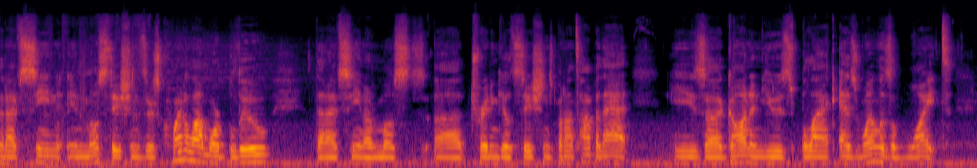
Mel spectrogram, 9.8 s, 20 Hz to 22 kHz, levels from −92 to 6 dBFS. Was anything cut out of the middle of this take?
no; 0 cuts

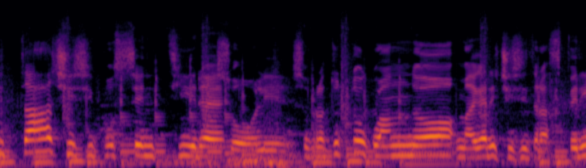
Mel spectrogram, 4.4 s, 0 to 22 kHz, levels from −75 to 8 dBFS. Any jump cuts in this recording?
yes; 2 cuts; at 1.7 s, 3.4 s

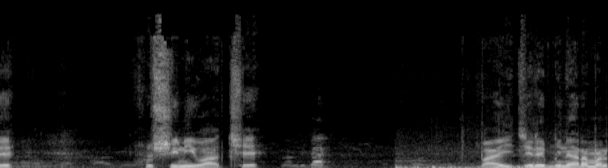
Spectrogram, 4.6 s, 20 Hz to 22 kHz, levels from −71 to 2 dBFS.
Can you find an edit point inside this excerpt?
yes; 1 cut; at 3.0 s

